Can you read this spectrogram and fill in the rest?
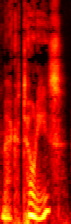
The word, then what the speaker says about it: Mac Tonnies: His name is pronounced Mac Tonnies, not Mac Tonnies.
